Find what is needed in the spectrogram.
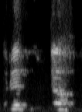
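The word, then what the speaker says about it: ऋद्ध: इसको इंग्लिश में स्पेल करना, इस वर्ड का pronunciation. रिद्ध, RIDDAH, रिद्ध, रिद्ध रिद्ध RIDDAH, रिद्ध।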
